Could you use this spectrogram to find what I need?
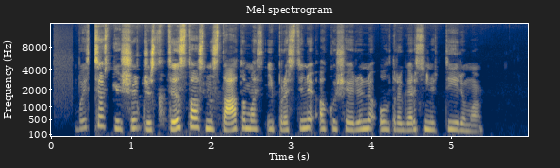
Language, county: Lithuanian, Vilnius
